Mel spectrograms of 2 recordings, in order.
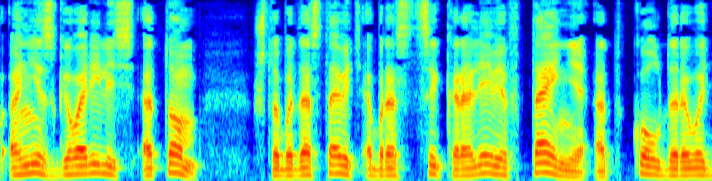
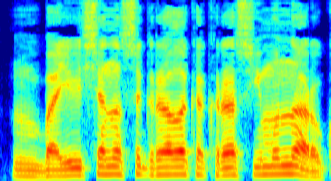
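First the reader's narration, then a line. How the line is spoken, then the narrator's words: Grim reply. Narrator (Russian): мрачно ответил я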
